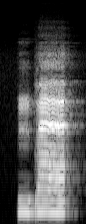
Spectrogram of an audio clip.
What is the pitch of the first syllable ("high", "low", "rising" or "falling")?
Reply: low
